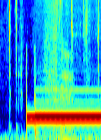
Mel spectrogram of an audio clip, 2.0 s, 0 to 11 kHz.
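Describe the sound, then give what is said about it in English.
After a soft click, a loud, steady electronic telephone ringing tone sounds from a VoIP call placed from phone 1001 to 1000 and monitored in Wireshark, a continuous two-pitch hum that holds without a break to the end, with no talking. “But when I make a call from one phone to the other, so let's make a call from 1001.”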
